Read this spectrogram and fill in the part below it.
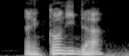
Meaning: candidate
- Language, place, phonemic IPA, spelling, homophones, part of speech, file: French, Paris, /kɑ̃.di.da/, candidat, candidats, noun, Fr-candidat.ogg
